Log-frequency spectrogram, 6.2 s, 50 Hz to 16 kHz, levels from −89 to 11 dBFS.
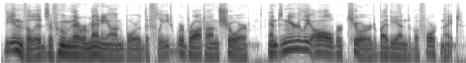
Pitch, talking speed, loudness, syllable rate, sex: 115 Hz, 250 wpm, -17 LUFS, 6.5 syllables/s, male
